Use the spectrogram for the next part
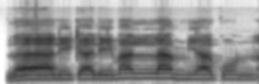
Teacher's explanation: نون کا لام میں ادغام کریں گے بغیر غنے کے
